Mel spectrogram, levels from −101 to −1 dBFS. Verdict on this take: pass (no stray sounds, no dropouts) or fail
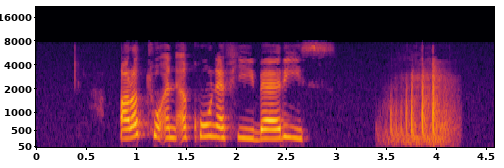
fail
